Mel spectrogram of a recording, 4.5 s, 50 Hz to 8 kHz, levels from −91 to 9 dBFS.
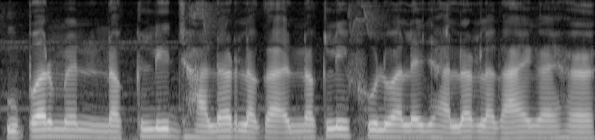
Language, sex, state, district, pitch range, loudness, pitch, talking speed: Hindi, male, Jharkhand, Garhwa, 120-140 Hz, -19 LUFS, 125 Hz, 160 wpm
